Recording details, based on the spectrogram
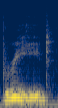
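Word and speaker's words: Bríd: As mentioned before, Gwal is Welsh for festival or feast day, and Fryd is how Breed, pronounced Breed, also known as Bridget or Brigid, is known in Wales.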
